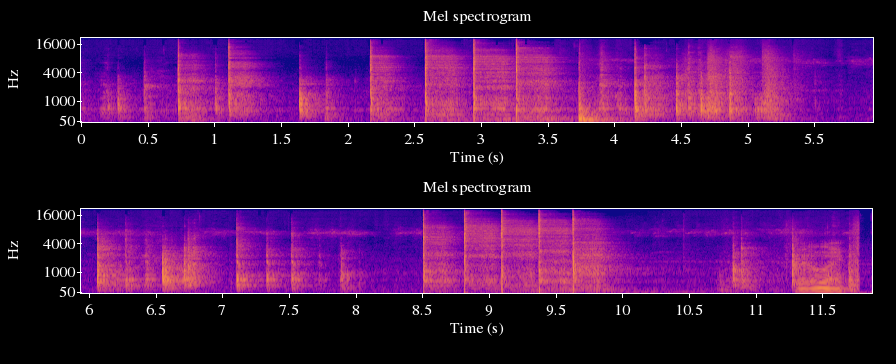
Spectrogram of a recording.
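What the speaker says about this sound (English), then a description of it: "So we'll do this a little bit more with the hammer and chisel" Repeated sharp metallic strikes of a hammer on a chisel pounding apart a Mercury Sable rocker panel, irregular bursts of pounding with brief pauses, close and fairly loud.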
